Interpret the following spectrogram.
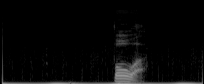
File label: "boga-fo", englisc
